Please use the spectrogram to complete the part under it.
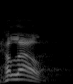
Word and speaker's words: Hallel: Say it again halal. There you go. You got to say it like a Hebrew, like halal.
